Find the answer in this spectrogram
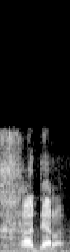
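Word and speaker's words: חדרה: You got two cities that sound the same, but it's the first letter that determines the name. Gadara, Gemo, Gadara, like girl, G. And then there's one way up north, also delivered to them too. Chadera. It's Chet. Chadera. See? And that's the difference.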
